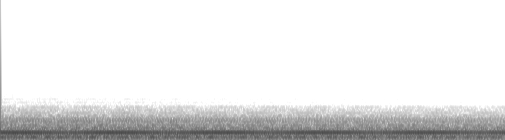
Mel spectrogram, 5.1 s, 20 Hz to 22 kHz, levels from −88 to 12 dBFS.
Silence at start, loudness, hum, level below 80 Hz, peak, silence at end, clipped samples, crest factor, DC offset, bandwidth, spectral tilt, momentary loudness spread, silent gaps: 0 s; -25 LUFS; 50 Hz at -45 dBFS; -40 dBFS; -14 dBFS; 0 s; under 0.1%; 10 dB; under 0.1%; 1 kHz; -19 dB/octave; 3 LU; none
